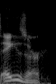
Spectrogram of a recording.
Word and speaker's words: Azer: a second what does what does the internet say to how to pronounce it that's okay oh it's azer okay Wikipedia oh yeah you're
